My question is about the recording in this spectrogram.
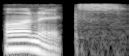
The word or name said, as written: onyx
